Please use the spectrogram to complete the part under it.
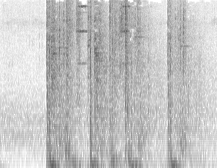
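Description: Three quick pistol shots ring out in a video game, loud and close with short reverberant tails, the first two close together and the third after a brief pause.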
